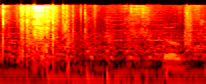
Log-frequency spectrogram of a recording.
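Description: A Yu-Gi-Oh booster pack's foil wrapper crinkling and tearing as it is opened: a short, loud rustling crackle in the first half second.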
